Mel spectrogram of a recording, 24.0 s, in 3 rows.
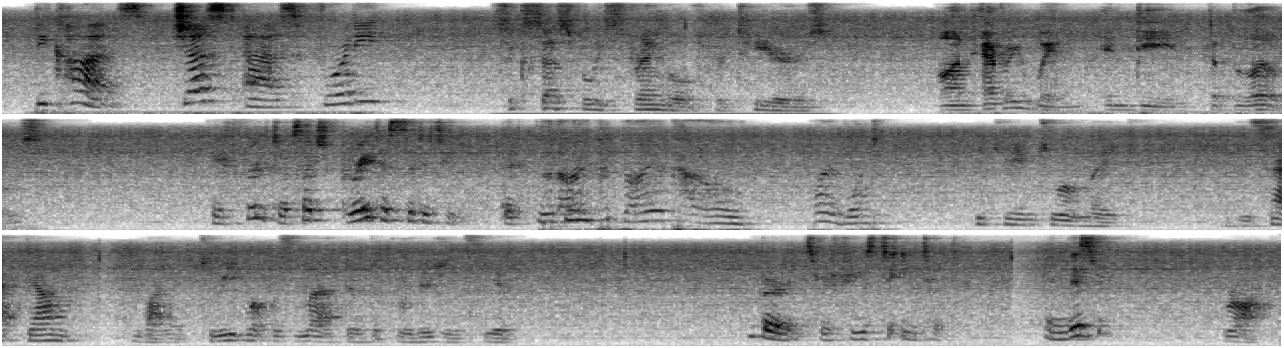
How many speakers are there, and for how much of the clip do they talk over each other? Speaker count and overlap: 6, about 1%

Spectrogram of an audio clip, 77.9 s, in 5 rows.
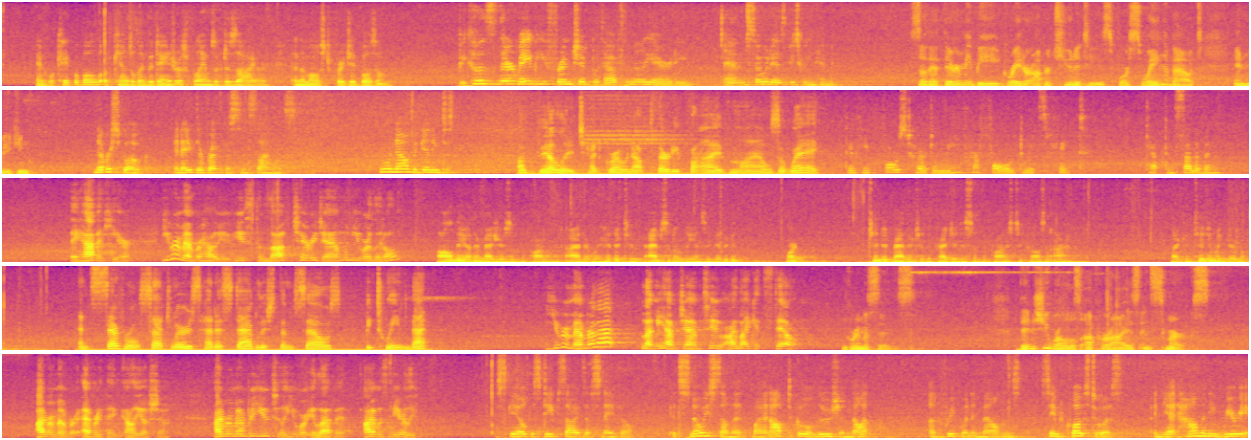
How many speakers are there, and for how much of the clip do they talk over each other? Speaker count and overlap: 8, no overlap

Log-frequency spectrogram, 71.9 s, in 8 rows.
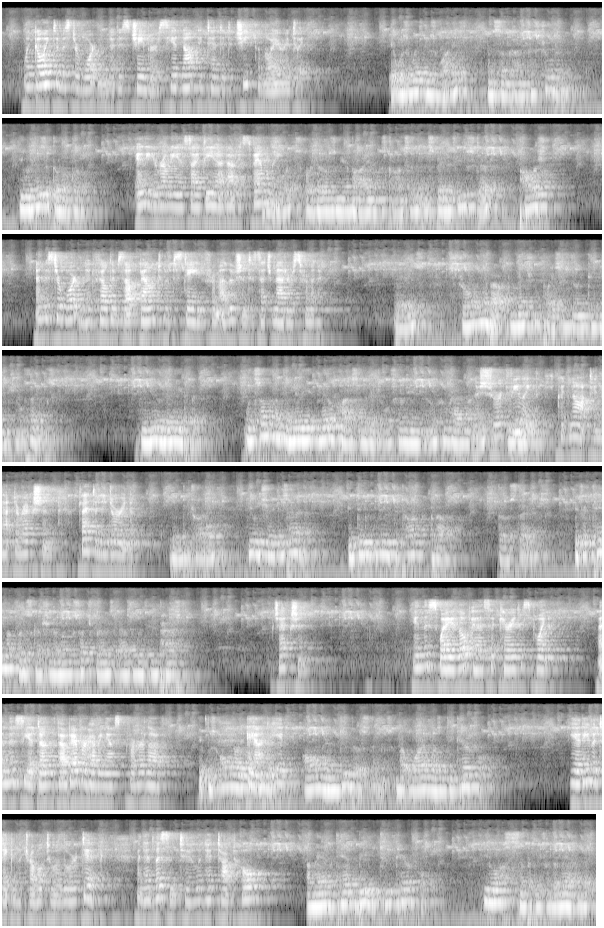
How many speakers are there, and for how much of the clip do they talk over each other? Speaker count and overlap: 2, about 4%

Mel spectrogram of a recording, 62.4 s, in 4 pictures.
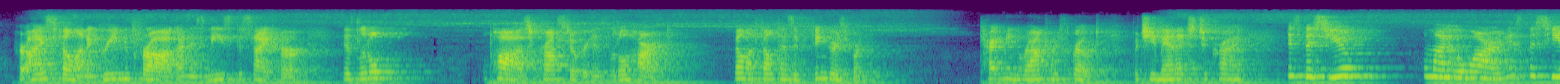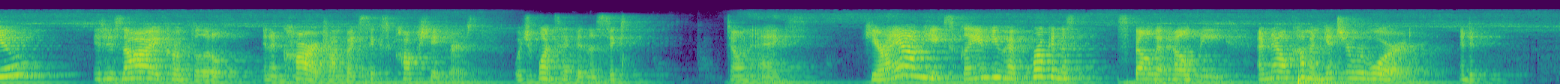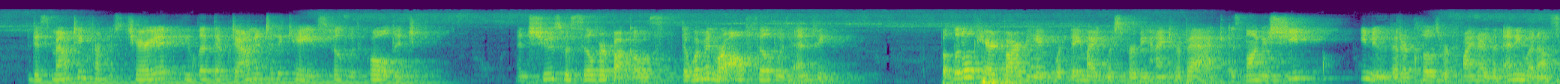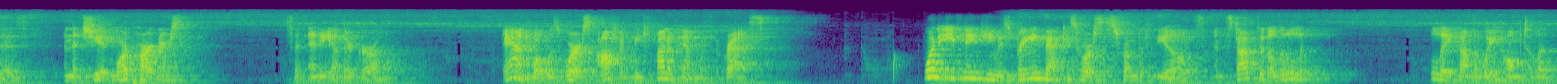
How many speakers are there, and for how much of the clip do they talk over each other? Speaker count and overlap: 1, no overlap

